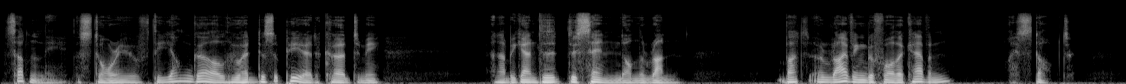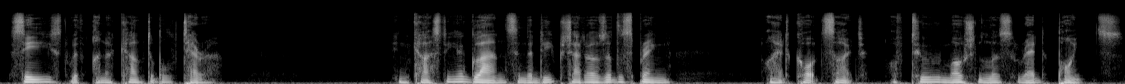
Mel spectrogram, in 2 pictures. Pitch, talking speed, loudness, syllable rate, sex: 95 Hz, 140 wpm, -20 LUFS, 4.9 syllables/s, male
